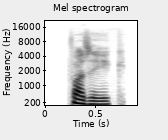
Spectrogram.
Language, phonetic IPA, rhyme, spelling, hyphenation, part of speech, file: Hungarian, [ˈfɒzeːk], -eːk, fazék, fa‧zék, noun, Hu-fazék.ogg
- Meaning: pot (a flat-bottomed vessel used for cooking food)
